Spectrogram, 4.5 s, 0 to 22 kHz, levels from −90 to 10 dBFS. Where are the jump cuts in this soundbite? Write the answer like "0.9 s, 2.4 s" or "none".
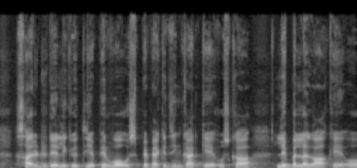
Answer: none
